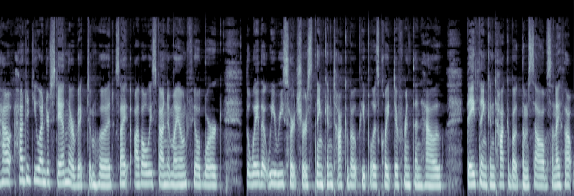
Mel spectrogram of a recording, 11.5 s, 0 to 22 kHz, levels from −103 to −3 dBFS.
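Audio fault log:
Nothing to log here: the speech comes through with no faults heard anywhere along the way.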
